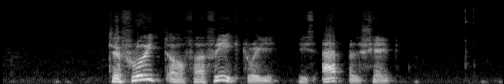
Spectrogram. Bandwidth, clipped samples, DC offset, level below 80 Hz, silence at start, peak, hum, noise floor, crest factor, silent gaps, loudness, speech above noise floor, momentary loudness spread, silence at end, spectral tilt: 13 kHz; under 0.1%; under 0.1%; -54 dBFS; 1.1 s; 0 dBFS; none; -55 dBFS; 18 dB; none; -17 LUFS; 39 dB; 13 LU; 1.15 s; -8 dB/octave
